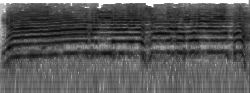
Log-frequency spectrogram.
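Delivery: solemn supplication; earnest prayer. Acted. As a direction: plead to God, lingering on each phrase. Closing supplication to God.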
